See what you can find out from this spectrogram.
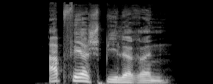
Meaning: female defender
- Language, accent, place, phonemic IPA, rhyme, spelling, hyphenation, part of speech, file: German, Germany, Berlin, /ˈap.vɛɐ̯ˌʃpiːləʁɪn/, -iːləʁɪn, Abwehrspielerin, Ab‧wehr‧spie‧le‧rin, noun, De-Abwehrspielerin.ogg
